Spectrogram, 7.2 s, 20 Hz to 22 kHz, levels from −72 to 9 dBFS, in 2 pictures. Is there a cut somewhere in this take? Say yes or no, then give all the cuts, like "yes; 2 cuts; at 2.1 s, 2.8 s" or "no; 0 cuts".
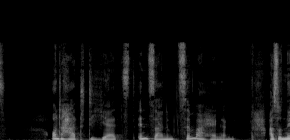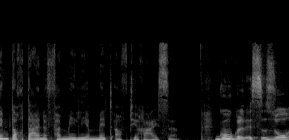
yes; 1 cut; at 6.3 s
